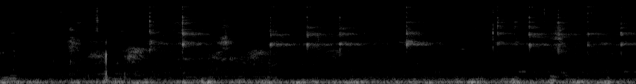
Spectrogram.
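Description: Forest ambience: many short, high chirps and clicks at irregular intervals over a steady low rumble.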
